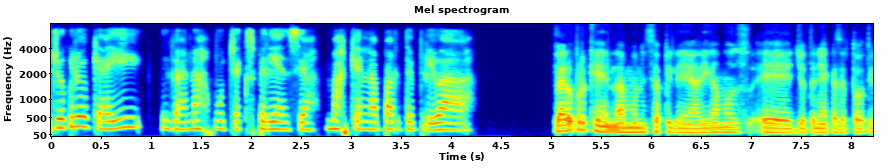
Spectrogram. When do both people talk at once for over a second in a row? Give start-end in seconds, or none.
none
